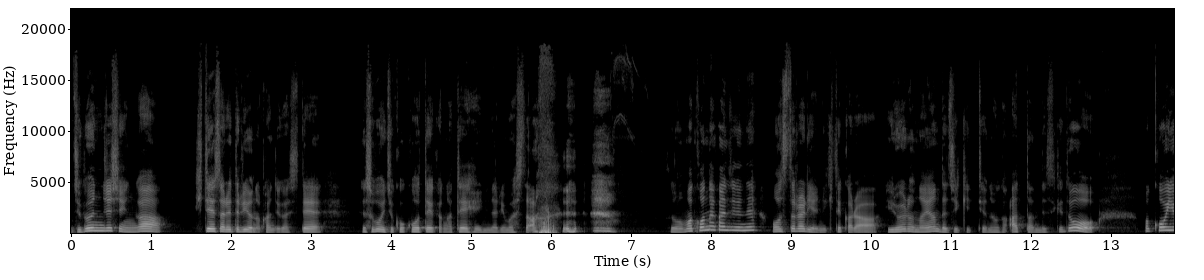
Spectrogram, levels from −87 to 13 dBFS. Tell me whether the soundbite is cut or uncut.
uncut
